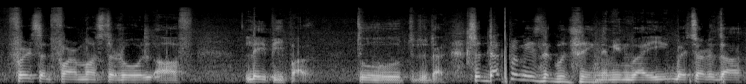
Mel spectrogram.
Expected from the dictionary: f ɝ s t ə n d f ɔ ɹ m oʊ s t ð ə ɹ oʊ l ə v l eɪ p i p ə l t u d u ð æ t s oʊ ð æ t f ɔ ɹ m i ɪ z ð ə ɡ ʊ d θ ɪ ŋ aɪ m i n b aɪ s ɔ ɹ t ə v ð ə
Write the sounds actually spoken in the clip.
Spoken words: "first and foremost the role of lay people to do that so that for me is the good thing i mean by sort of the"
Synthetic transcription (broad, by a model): f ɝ s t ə n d f ɔ ɹ m oʊ s t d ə ɹ oʊ l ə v l eɪ p i p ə l t u d u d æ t s oʊ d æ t f ɔ ɹ m i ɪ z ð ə ɡ ʊ d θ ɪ ŋ aɪ m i n b aɪ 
